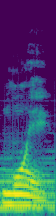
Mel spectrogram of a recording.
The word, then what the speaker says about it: Mooi: तो best website according to me, there is a brand call मोए. Okay, it's an interior related brand. Okay, so let me spell it.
